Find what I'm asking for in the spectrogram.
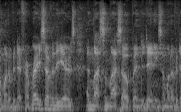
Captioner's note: none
